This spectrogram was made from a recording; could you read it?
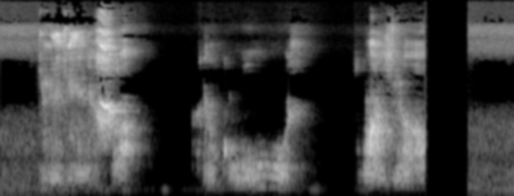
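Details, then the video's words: Grey parrot clowning around indoors, calling a person by name and singing about poplars and love; short bursts of raspy, speech-like chatter with squeaky whistled notes, separated by pauses, in a small room. "Жан прикалывается)), зовет Иришу), и, конечно же, поёт про тополЯ) и про Любовь...."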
